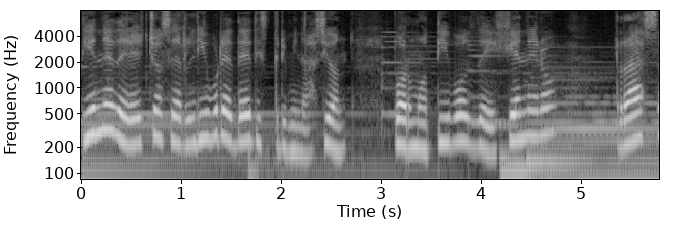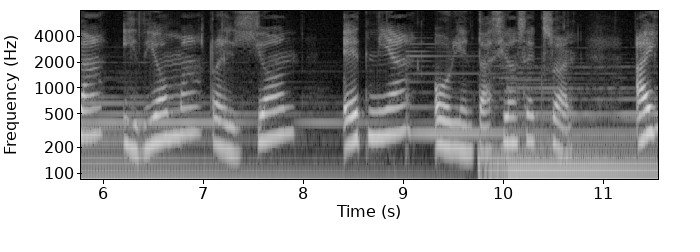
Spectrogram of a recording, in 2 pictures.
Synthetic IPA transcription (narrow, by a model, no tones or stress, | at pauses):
t̪jeneðeɾet͡ʃoaseɾliβɾeðeðiskɾiminasjon | poɾmot̪iβozðexeneɾorasaiðjomarelixjon | et̪njaoɾjent̪asjonsekswalaj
